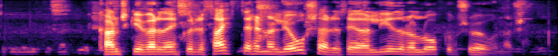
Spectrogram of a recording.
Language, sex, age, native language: Icelandic, male, 50-59, Icelandic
